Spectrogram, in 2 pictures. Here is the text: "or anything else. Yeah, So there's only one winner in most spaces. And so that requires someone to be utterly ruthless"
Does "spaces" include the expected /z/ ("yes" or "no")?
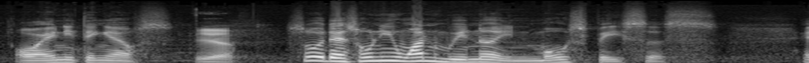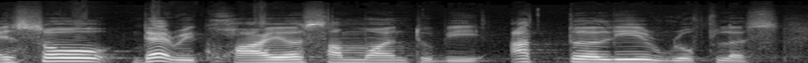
no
